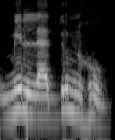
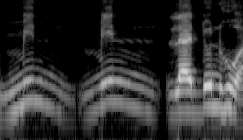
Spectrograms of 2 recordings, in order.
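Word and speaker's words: مِن لَّدُنْهُ: Ada perkataan miladunhu. Jadi pendek kata, dengar bacaan saja je lah. Dengar bunyi mil. Jadi jangan baca nun. Min ladunhu. Salah lah. Masuk pada lam terus. Miladunhu.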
